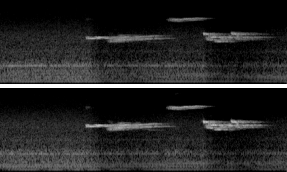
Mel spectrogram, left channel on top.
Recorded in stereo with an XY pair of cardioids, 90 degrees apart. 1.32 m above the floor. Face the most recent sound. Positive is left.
turn(degrees=-70)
